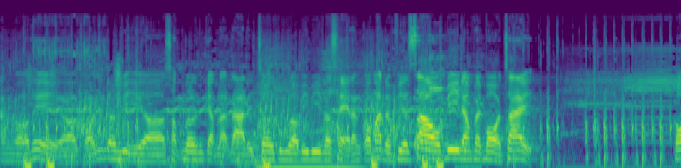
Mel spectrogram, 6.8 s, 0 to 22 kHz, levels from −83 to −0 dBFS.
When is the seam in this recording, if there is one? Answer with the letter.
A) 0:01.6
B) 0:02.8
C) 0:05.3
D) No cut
D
